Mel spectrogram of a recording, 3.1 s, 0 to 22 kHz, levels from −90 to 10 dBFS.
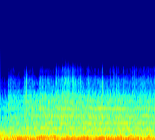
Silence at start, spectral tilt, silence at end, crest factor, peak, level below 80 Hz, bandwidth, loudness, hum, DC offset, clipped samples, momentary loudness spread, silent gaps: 0 s; -12 dB/octave; 0 s; 10 dB; -8 dBFS; -18 dBFS; 2.3 kHz; -21 LUFS; none; under 0.1%; under 0.1%; 2 LU; none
